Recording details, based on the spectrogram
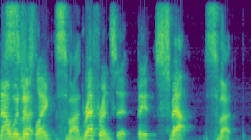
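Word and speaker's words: sværd: Svat. Svat. It's dumb. There's a silent letter in there. It's SVARD. Svat.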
